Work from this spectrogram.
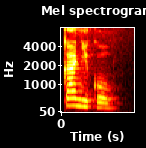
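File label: "каникул", Komi, female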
